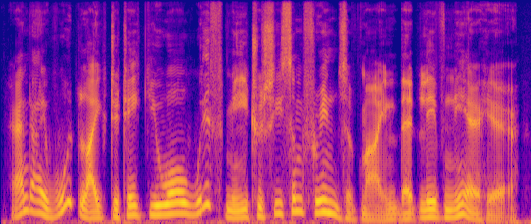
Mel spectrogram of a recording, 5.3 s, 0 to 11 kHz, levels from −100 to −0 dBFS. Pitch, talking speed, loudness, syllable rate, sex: 130 Hz, 225 wpm, -15 LUFS, 4.2 syllables/s, male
